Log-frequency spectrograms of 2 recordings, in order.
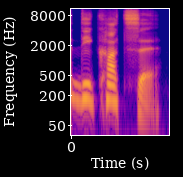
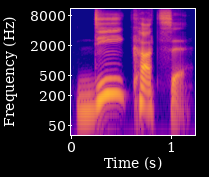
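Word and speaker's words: die Katze: و گربه میشه دی کاتسه. دی کاتسه.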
